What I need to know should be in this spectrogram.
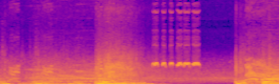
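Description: Football players crash together in a tackle.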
